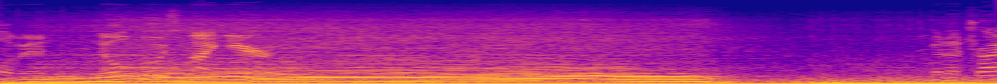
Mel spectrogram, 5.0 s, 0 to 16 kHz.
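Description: A turbocharged BMW B20-engined car runs a drag pass at low boost of about 10 to 12 pounds, its engine droning loud and close as the pitch climbs steadily before cutting off abruptly, with a brief voice near the start.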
